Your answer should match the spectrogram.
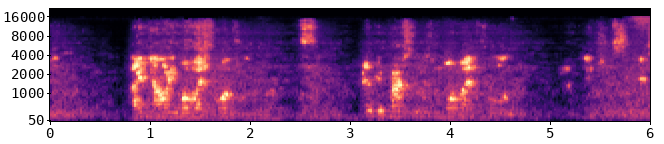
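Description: Soft, indistinct speech from someone off the microphone, in bursts with short pauses: a comment or question put from the room.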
